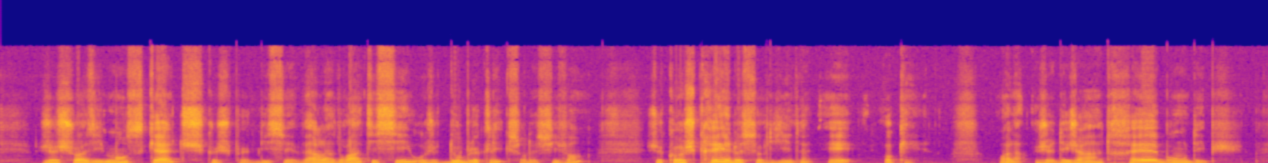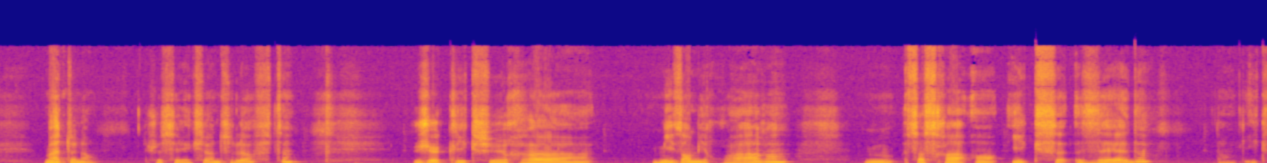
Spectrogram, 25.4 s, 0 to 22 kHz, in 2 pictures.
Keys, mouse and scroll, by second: 1.1 click, 2.9 click, 4.5 click, 6.9 click, 8.3 click, 9.5 click, 10.8 click, 12.2-12.5 scroll up 1, 12.7 right click, 14.5 click, 19.3 click, 24.2 click, 24.8 click.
